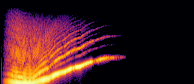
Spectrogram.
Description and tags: A longer synth glide.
